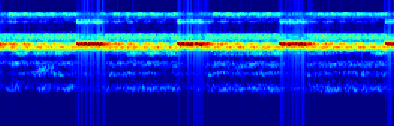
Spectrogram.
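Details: Crickets trill at night in a steady high-pitched band, with a louder pulse about once a second.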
